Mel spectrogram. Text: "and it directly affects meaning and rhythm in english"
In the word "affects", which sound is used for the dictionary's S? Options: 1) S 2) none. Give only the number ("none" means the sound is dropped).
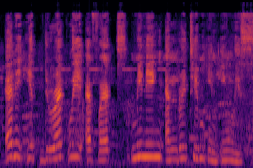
1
